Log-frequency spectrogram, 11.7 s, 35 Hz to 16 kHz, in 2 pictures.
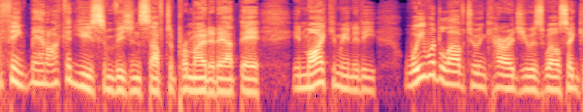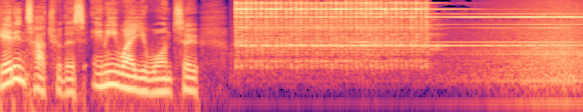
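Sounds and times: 
speech: 0:00.0 - 0:08.3
old-style telephone bell ringing with a rapid metallic trill: 0:08.2 - 0:11.6.

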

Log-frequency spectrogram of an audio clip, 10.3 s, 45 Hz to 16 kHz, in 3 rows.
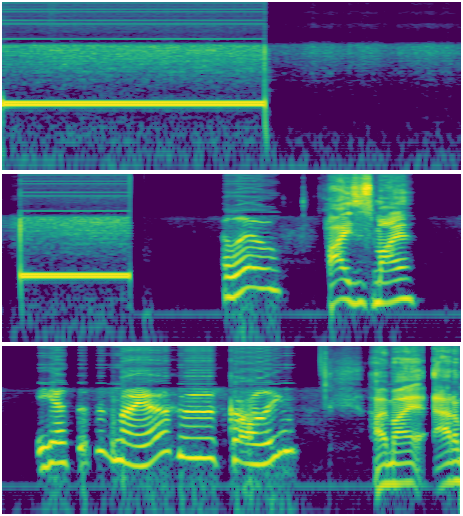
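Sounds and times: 
phone line ringback tone of an outgoing call: 0:00.0 - 0:02.0, 0:03.6 - 0:04.4
speech: 0:05.9 - 0:06.6, 0:07.2 - 0:10.3.

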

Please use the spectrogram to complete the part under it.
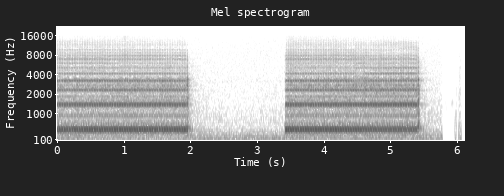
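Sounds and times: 
telephone ringing with an electronic trill: 0:00.0 - 0:02.0, 0:03.4 - 0:05.5.

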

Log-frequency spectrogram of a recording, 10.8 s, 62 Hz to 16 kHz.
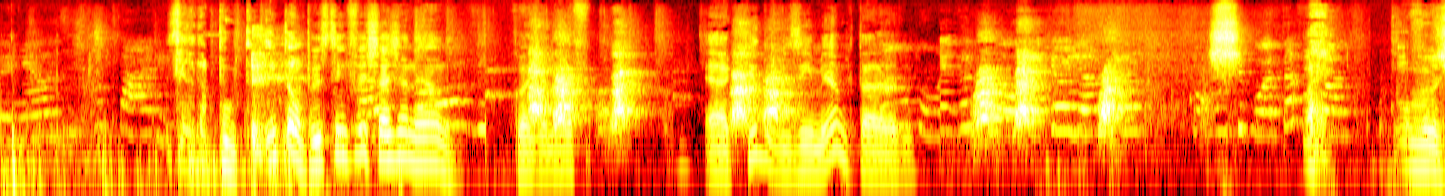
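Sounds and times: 
speech: 0:01.3 - 0:04.6, 0:05.3 - 0:07.0, 0:09.8 - 0:10.8
dog barking with sharp yaps: 0:03.6 - 0:06.1, 0:07.3 - 0:09.2.

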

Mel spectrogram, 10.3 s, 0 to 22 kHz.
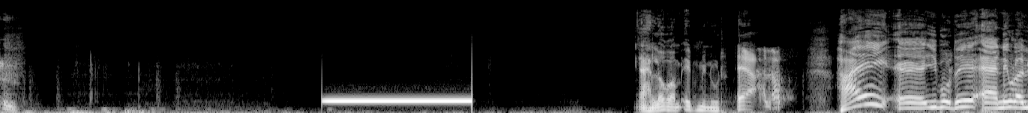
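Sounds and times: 
speech: 0:00.0 - 0:00.3, 0:06.4 - 0:10.2
telephone ringing tone while placing a call: 0:03.2 - 0:04.8.

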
